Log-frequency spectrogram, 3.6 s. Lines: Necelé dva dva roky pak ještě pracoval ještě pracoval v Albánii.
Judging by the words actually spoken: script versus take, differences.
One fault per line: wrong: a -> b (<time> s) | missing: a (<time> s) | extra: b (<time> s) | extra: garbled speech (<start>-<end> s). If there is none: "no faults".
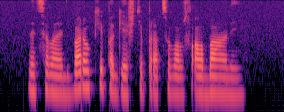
missing: dva (1.0 s)
missing: ještě pracoval (2.3 s)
